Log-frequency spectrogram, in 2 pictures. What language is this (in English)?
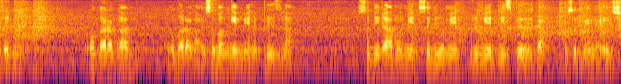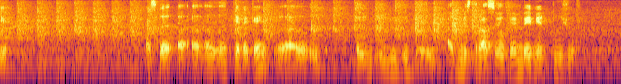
Serer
